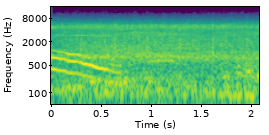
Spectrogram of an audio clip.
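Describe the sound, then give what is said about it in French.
An audience applauds the candidate who will sing for Agrada, in a dense, steady wash of clapping that holds at an even level throughout, with a short falling whistle-like tone near the start. “Et maintenant en exclusivité pour vision, applaudissons le candidat qui chantera pour Agrada ce soir”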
